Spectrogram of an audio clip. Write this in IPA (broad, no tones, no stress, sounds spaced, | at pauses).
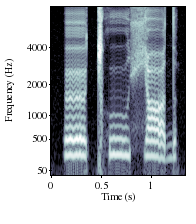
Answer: œ ǀʰ u ç ɑ d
